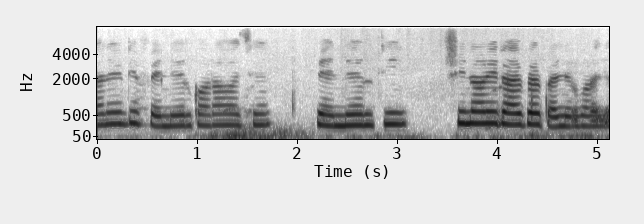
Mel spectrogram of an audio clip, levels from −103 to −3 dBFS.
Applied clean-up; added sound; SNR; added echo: none; Rain; 18 dB; none.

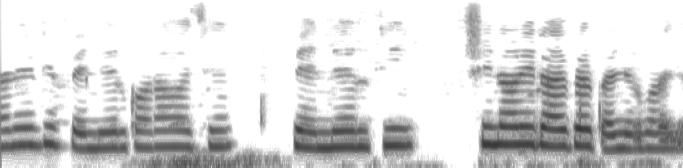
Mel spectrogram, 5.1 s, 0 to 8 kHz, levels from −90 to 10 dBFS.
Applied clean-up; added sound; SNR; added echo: classical method Wiener filter.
